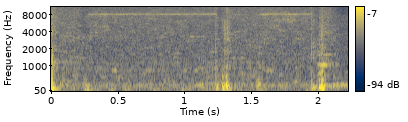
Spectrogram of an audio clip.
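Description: Faint steady background hiss from an open call microphone, with a thin high whine and a few soft clicks.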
